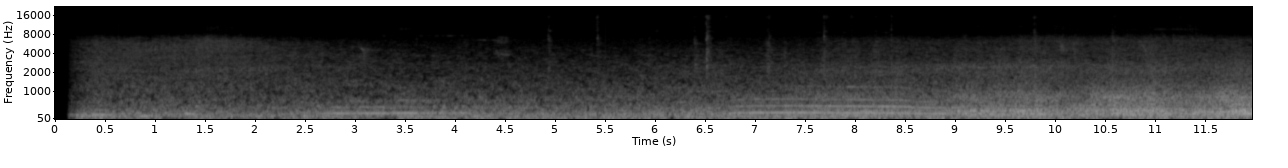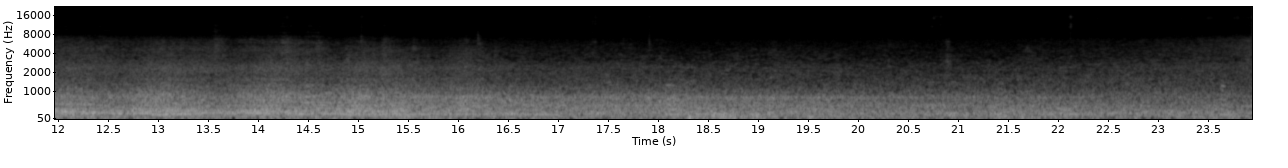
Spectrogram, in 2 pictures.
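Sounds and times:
steady road noise: 0:00.1 - 0:23.9.

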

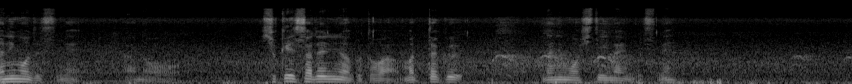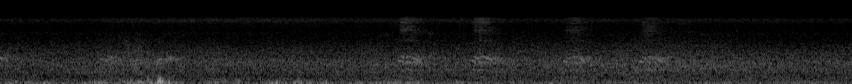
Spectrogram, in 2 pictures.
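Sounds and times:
steady background hiss: 0:00.0 - 0:17.0
short bird calls: 0:04.9 - 0:06.3, 0:12.5 - 0:13.6, 0:14.2 - 0:15.4.

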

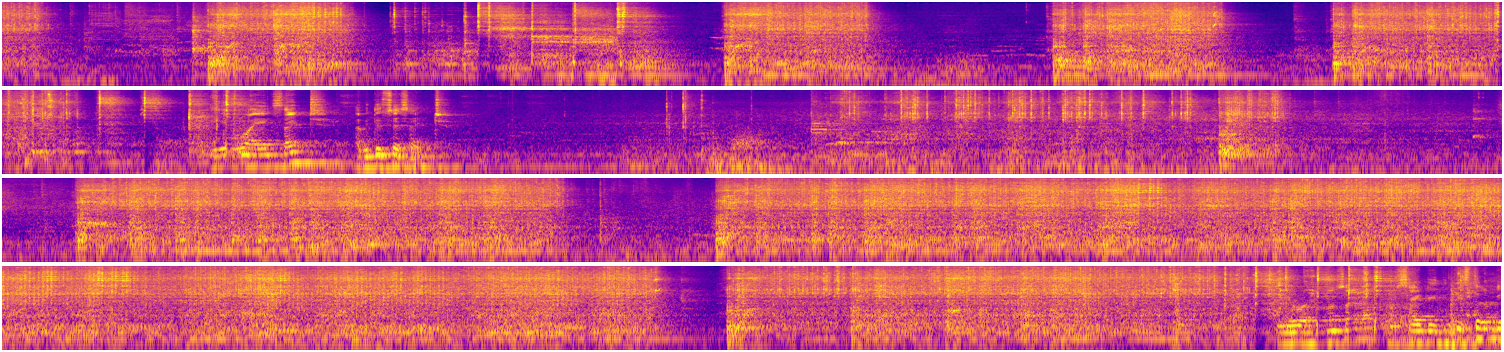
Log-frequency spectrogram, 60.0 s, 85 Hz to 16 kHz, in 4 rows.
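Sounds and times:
sewing machine stitching: 0:00.0 - 0:04.9, 0:07.1 - 0:09.0, 0:10.5 - 0:12.5, 0:13.3 - 0:17.5, 0:23.1 - 0:28.2, 0:30.7 - 0:35.8, 0:37.1 - 0:59.0.

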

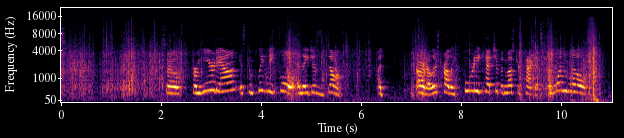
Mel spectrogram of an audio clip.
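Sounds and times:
paper bag rustling: 0:00.0 - 0:11.0.

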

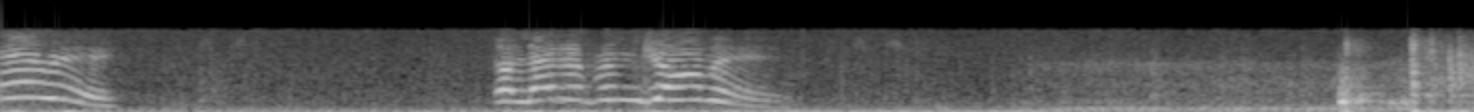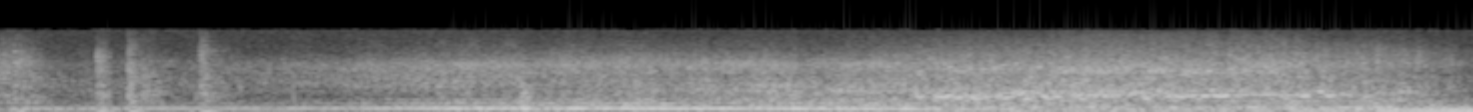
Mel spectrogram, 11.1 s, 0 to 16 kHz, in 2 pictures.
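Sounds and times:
car engine approaching: 0:03.7 - 0:11.0
sharp knocks: 0:05.0 - 0:06.5.

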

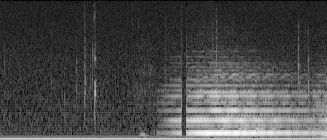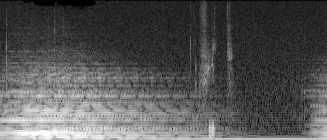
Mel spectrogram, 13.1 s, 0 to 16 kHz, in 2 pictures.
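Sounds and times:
bowed bass notes: 0:03.1 - 0:11.5, 0:12.6 - 0:13.0.

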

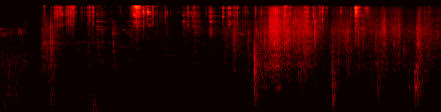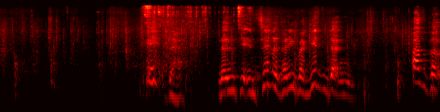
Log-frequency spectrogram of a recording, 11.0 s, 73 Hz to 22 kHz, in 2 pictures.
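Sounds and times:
footsteps on hard floor: 0:02.5 - 0:10.7.

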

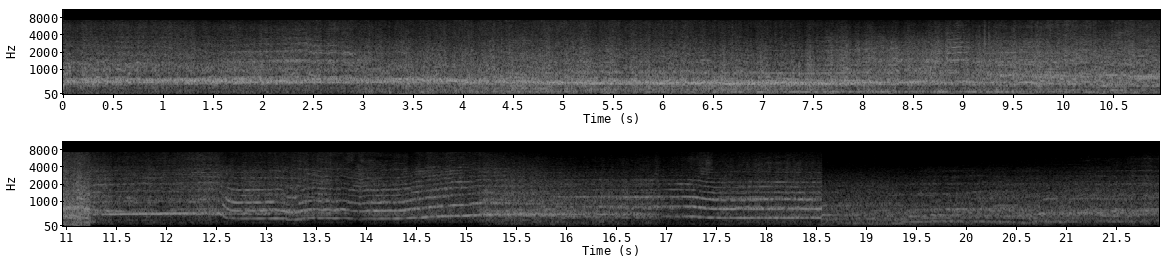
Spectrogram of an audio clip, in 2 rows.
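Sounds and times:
racing car downshifting and accelerating: 0:00.0 - 0:21.9
racing car engines droning: 0:00.0 - 0:21.9.

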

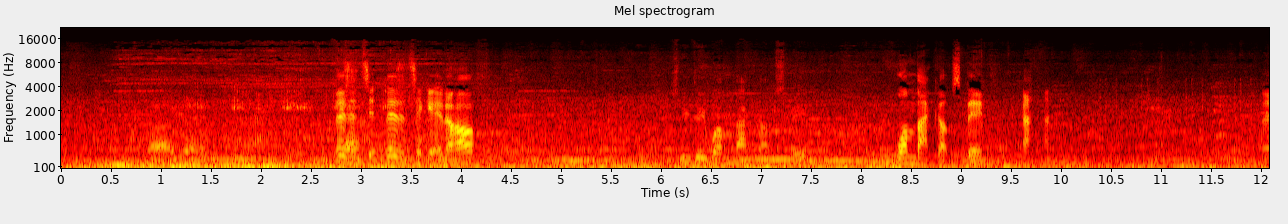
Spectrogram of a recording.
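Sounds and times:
crowd murmur: 0:00.0 - 0:05.5
slot machine electronic sounds: 0:00.4 - 0:04.3.

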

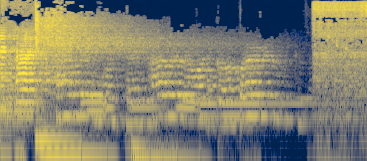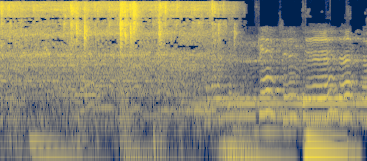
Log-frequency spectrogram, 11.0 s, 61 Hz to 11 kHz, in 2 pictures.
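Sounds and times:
shower spray hissing: 0:04.7 - 0:09.1.

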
